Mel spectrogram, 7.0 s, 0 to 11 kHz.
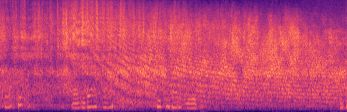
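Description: Turbine engine of a large radio-controlled A-10 Warthog model jet whining loudly as it makes a low pass overhead, its pitch falling steadily as it goes by.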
